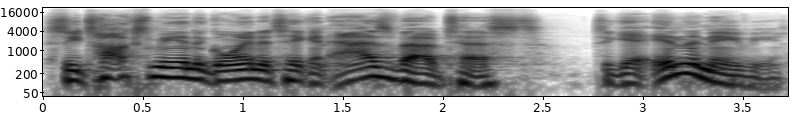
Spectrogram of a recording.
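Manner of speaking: ordinary delivery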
